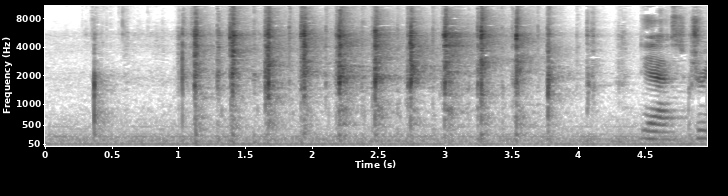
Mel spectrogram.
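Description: Playing cards are shuffled with quick, rhythmic flicking snaps.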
